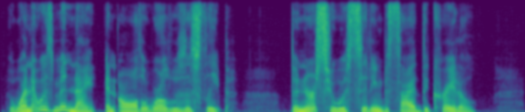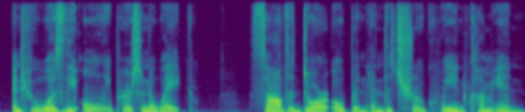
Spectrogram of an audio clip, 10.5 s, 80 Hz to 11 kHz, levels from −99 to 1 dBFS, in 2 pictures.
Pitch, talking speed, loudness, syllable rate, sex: 235 Hz, 205 wpm, -18 LUFS, 5.8 syllables/s, female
